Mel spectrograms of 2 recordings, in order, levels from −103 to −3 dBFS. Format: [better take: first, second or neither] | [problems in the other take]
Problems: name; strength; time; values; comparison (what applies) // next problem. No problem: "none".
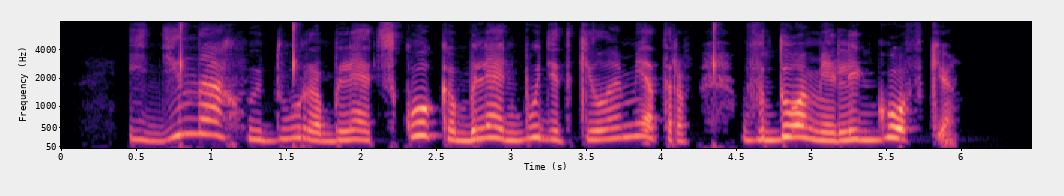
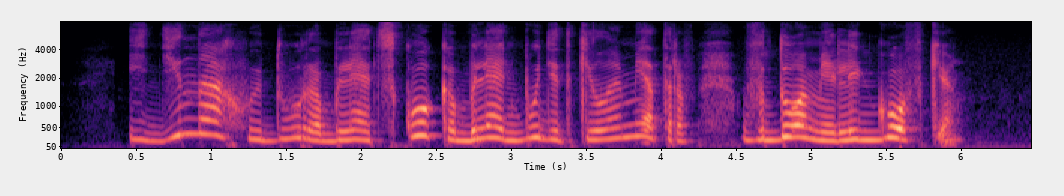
second | noise reduction (classical method spectral subtraction)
